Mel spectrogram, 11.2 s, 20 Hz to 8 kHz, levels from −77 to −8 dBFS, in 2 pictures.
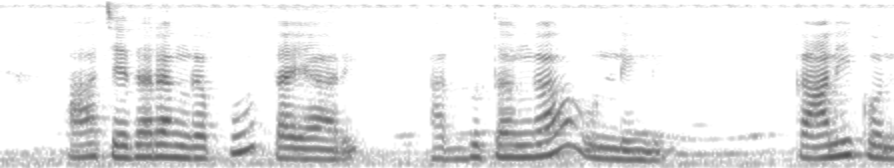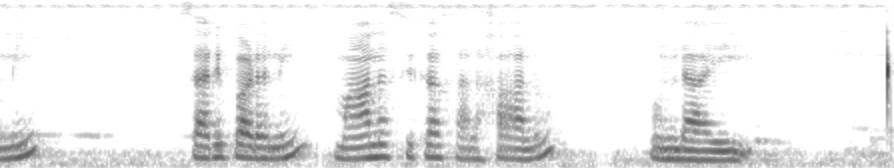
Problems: low volume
